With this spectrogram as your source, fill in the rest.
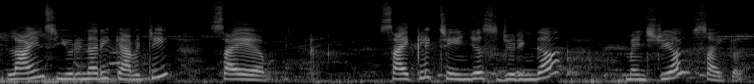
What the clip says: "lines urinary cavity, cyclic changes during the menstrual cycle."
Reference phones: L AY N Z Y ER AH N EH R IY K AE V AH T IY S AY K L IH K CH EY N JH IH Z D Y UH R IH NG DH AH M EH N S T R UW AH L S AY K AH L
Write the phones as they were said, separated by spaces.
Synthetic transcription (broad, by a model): L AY N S Y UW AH N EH R IY K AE V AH T IY S AY K L IH K CH EY N JH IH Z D Y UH R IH NG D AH M EH N S T R UW AH L S AY K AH L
